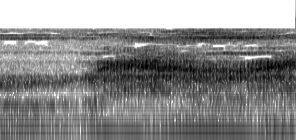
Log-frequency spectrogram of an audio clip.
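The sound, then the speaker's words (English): A voice imitates the roar of huge fire flames: a loud, steady, throaty rumble with a breathy rush on top, sustained for about a second and a half without pause. “This fantastic flame, that roaring, that enormous thing.”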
